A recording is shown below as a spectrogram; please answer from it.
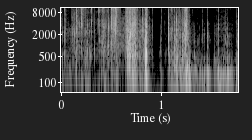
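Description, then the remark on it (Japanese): The plastic wrapper of a chocolate-coated ice milk bar made with 100% Hokkaido dairy is crinkled and torn open, a burst of dense, bright rustling with a sharper rip in the middle, followed by a few softer crackles. “種類別ってところにもアイスミルクと書いてありまして北海道産乳製品100%使用北海道ですよ皆さん絶対美味しいに決まってますね開けます”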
